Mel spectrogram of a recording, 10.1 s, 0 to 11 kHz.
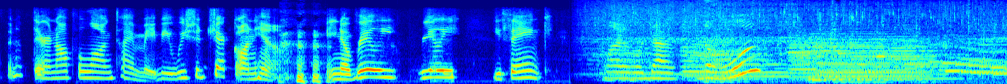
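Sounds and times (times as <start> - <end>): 
speech: 0.1 - 8.3
laughter: 2.8 - 3.3
water pouring from an overflowing toilet onto the floor: 5.8 - 10.0.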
